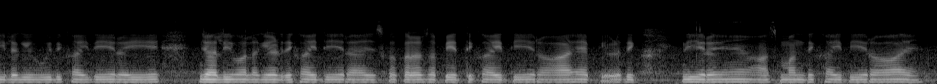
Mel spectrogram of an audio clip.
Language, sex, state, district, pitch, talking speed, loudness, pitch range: Kumaoni, male, Uttarakhand, Uttarkashi, 110 Hz, 200 wpm, -27 LUFS, 110-115 Hz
